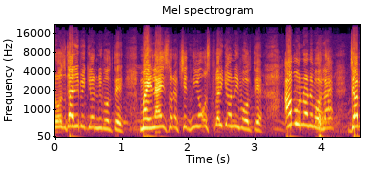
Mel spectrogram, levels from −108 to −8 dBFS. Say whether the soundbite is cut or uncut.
uncut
